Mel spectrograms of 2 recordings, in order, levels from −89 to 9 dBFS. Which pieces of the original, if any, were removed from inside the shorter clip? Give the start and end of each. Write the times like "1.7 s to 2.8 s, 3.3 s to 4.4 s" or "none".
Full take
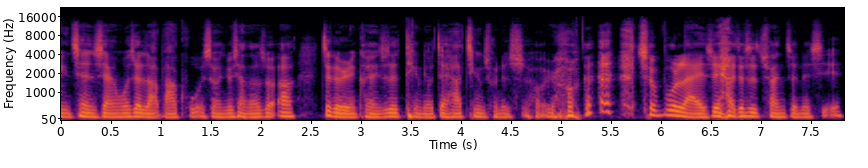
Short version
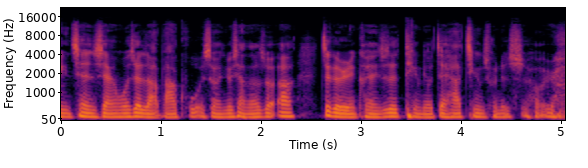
none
